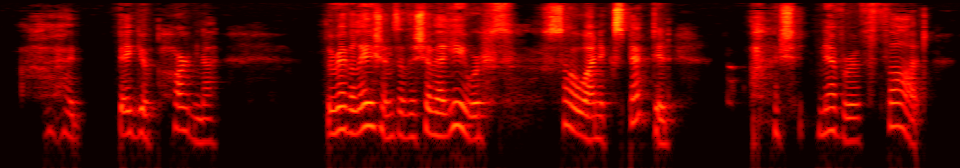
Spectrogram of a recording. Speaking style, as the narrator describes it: He said to his friends in a trembling voice

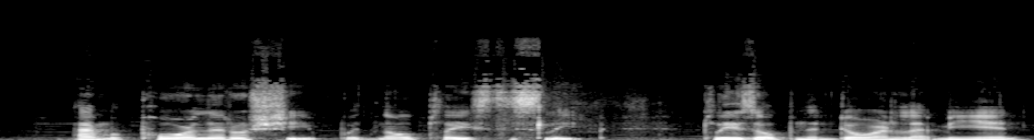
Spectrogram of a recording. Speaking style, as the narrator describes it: said the big bad wolf in a sweet little voice

